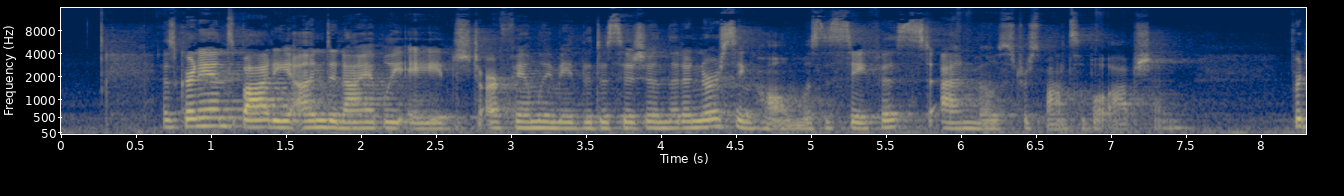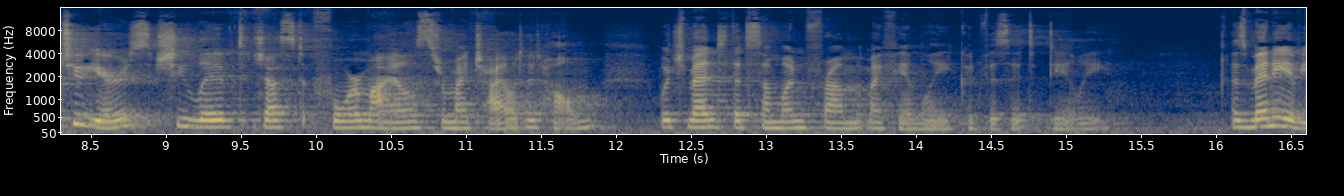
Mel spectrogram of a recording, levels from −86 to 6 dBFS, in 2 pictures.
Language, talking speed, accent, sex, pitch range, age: English, 165 wpm, American, female, 175-205 Hz, 30-49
